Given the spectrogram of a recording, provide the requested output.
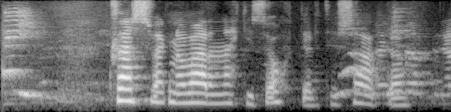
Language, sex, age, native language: Icelandic, female, 12, Icelandic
